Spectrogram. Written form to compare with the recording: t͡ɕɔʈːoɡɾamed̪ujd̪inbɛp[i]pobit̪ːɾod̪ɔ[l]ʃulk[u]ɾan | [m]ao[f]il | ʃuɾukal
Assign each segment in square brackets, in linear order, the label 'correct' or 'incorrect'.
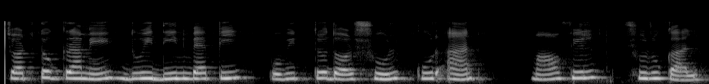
correct, incorrect: ɾ, correct, correct, correct

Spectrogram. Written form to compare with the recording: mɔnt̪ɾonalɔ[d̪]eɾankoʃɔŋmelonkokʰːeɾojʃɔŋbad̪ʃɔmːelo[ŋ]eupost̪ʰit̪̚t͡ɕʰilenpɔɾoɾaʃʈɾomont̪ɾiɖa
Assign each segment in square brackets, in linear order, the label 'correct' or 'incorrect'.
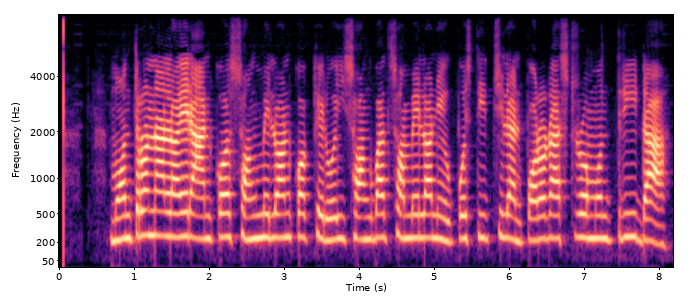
incorrect: none, incorrect: n

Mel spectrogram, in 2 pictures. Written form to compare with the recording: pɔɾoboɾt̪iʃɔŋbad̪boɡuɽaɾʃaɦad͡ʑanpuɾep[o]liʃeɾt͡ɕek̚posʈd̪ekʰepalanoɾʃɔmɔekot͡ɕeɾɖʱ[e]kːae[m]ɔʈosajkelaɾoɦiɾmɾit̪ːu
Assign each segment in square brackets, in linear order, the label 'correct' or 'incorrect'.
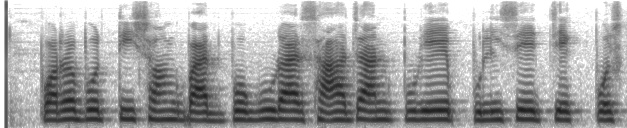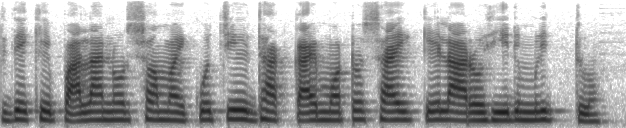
incorrect: u, incorrect: a, correct

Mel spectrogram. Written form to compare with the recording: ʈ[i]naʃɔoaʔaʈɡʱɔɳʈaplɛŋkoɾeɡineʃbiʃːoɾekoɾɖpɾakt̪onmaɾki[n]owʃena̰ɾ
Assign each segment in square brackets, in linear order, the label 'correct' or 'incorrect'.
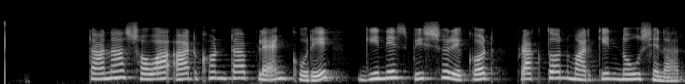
incorrect: a, incorrect: nː

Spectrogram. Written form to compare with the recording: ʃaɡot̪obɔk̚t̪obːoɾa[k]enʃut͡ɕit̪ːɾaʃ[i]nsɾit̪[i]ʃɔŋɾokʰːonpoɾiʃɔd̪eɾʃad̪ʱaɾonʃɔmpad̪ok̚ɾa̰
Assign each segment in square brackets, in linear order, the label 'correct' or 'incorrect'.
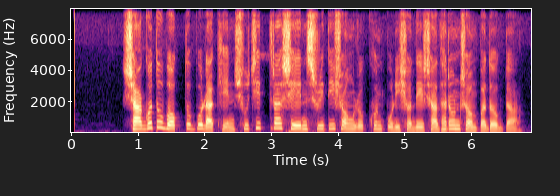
incorrect: kʰ, incorrect: e, correct

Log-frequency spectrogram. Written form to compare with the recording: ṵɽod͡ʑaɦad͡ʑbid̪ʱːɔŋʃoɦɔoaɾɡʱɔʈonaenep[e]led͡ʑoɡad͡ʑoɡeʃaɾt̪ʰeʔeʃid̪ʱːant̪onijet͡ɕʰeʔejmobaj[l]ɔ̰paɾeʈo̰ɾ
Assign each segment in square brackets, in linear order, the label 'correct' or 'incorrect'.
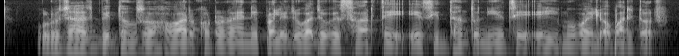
incorrect: a, correct

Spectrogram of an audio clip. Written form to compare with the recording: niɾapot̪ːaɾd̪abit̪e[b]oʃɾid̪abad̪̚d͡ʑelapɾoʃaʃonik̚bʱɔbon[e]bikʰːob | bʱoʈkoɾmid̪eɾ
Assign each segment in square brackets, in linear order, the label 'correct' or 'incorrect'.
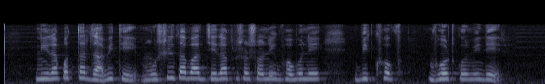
incorrect: m, correct

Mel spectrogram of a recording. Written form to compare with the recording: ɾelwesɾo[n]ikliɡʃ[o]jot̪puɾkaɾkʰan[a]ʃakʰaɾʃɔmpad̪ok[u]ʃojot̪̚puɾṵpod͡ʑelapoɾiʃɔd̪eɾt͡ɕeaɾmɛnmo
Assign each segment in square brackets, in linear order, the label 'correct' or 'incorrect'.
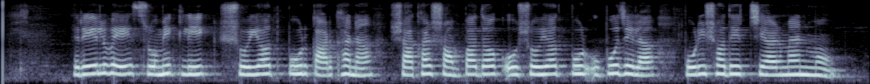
incorrect: m, correct, correct, incorrect: o

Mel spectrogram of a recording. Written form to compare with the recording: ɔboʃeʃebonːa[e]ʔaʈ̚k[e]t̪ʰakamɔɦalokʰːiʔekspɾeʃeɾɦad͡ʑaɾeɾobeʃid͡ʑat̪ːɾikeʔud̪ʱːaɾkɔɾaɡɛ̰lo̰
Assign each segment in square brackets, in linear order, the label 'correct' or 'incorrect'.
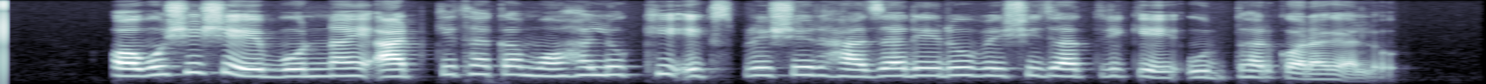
correct, correct

